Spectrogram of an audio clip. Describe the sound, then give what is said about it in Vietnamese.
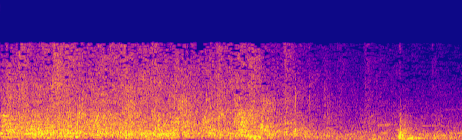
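A crowd applauds steadily, many hands clapping in a dense, continuous wash of sound that holds strong for several seconds before easing slightly toward the end. “Rồi chúng ta cho một tràng pháo tay.”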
